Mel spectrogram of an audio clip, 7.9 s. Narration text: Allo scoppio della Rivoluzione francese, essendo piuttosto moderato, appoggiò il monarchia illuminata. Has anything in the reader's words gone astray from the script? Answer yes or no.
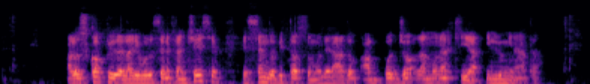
yes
